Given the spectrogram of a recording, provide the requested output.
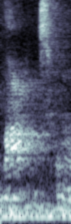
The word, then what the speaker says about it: Moncks Corner: And Moncks Corner, that's how people say it, Moncks Corner.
